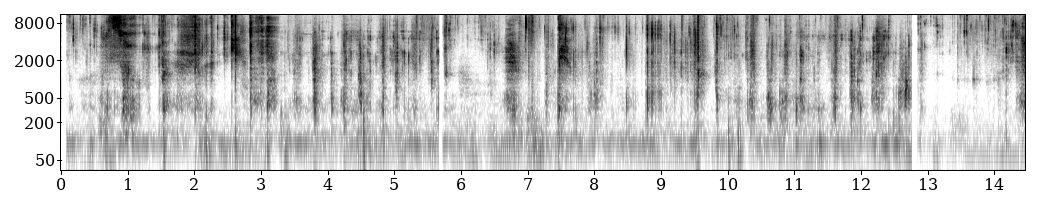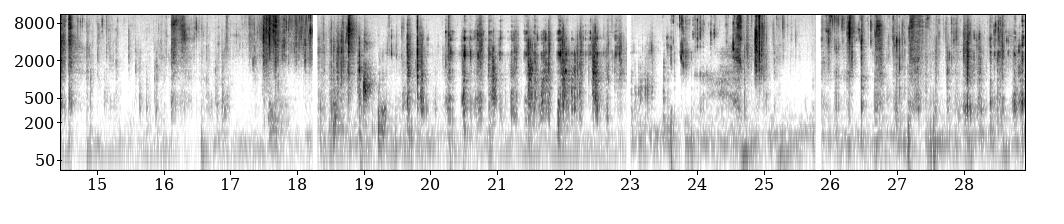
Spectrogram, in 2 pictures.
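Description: Close-miked eating of fried chicken drumsticks in sauce and cheese sauce: crunchy bites into the crust and wet, sticky chewing, in irregular clusters. The sound breaks off abruptly a few times where stretches are cut together.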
